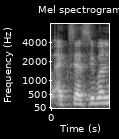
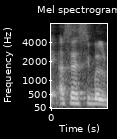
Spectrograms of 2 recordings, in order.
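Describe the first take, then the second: First: एक्सेसिबल with a hard k sound, ek-se-sibal; wrong pronunciation. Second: असेसिबल with no k sound, a-se-sibal; correct pronunciation. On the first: Teacher showing students the wrong reading, ek-sesibal. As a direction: say एक्सेसिबल as ek-sesibal, the way not to read it. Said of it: "time पे इसको एक्सेसिबल नहीं पढ़ेंगे". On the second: Teacher giving students the right reading, a-sesibal. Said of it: "असेसिबल पढ़ेंगे". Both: Shown as a demonstration.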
